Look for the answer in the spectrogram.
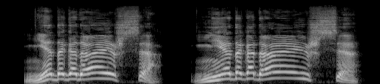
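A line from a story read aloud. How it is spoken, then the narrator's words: Proud shouting. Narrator (Russian): кричал с гордостью Питер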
